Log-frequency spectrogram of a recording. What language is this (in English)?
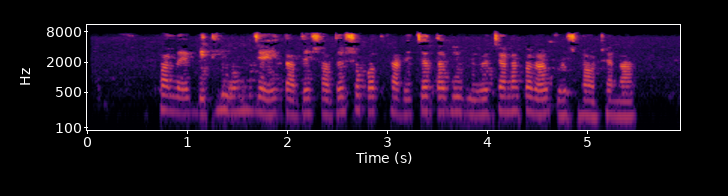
Bangla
